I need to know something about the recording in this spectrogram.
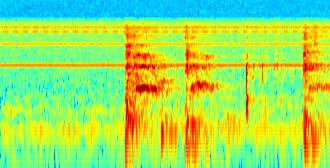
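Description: A person coughing twice in quick succession, about a second in, followed by a short click.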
